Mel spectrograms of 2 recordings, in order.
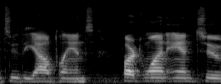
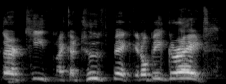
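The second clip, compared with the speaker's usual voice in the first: high-pitched, shouted raid alarm; mock battle cry; 11 semitones higher, 5 dB louder than usual. Streamer arming chat for a mock raid, frantic battle shouting.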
